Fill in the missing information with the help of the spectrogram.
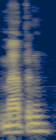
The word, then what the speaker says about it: Meppen: I'm sorry, 12 matches left in the season starting this weekend with Meppen. I'm probably butchering that name. – German, no, so. Perfect. – I got it. Meppen.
